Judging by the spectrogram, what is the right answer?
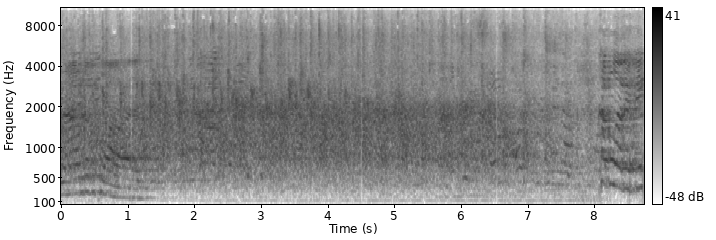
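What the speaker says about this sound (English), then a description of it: "The Honey Eye Falls Lima seniors, please give them a round of applause." Applause for the Honeoye Falls-Lima senior swimmers and divers at a high school swim meet, sustained loud clapping and cheering from spectators and teammates, with crowd chatter mixed in and an announcer's voice resuming at the end.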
